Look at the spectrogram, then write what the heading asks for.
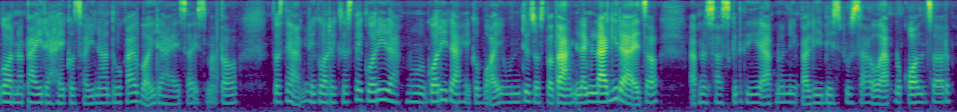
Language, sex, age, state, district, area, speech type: Nepali, female, 45-60, West Bengal, Kalimpong, rural, spontaneous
